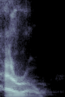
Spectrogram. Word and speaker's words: Herro: So, and just a, a side note as well on on Tyler Herro.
